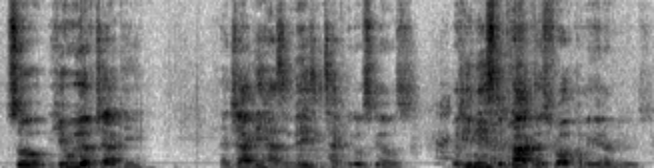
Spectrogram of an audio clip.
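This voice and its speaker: A man from Queens, New York, walks through an app demo with a rehearsed, upbeat delivery. His voice sits a bit high and sounds mellow and soft-edged. The mic picks him up from some distance in a very echoey hall. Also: lively intonation, a little fast. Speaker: presenting developer. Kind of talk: scripted demo presentation. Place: large event hall.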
